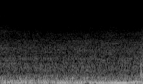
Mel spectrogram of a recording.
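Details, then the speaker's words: Yacht generator, running and supplying enough voltage for AC and electrical: steady low drone, even rumble, no knocks or surging. Normal running. "And same thing, I can come back here now, see that the generator's on, and it is providing enough voltage to run AC and electrical."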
